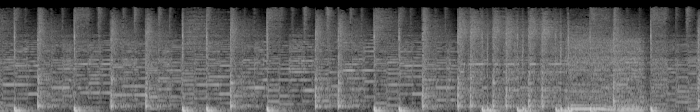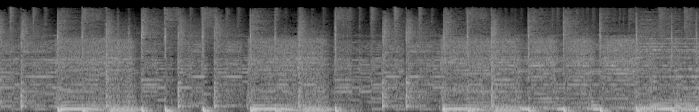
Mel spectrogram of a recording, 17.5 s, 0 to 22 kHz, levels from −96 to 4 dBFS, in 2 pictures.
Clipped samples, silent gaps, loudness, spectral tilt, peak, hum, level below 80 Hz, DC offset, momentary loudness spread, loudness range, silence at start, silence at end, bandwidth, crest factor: under 0.1%; none; -27 LUFS; -3.5 dB/octave; -10 dBFS; none; -34 dBFS; under 0.1%; 5 LU; 3 LU; 0 s; 0 s; 17 kHz; 18 dB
